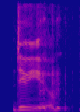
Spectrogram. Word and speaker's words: Dew You: I mean, Do You, always. – Thank you. – And it's spelled D-E-W-Y-O-U.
